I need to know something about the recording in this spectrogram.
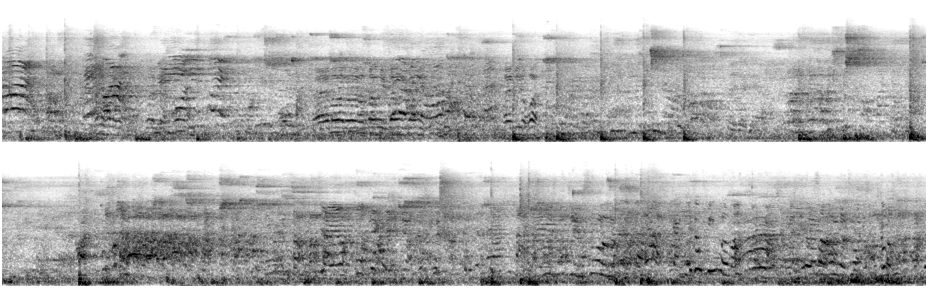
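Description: Volleyballs being hit and bouncing on a hardwood gym floor, scattered sharp thuds that echo in a large hall, over ongoing players' chatter.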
